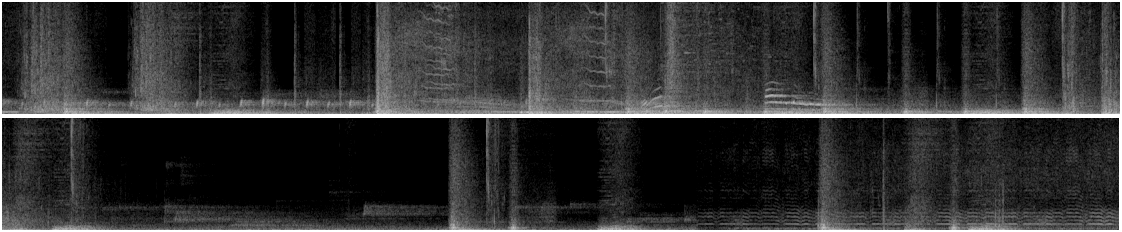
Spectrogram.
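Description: Game sound effects thump and whoosh.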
